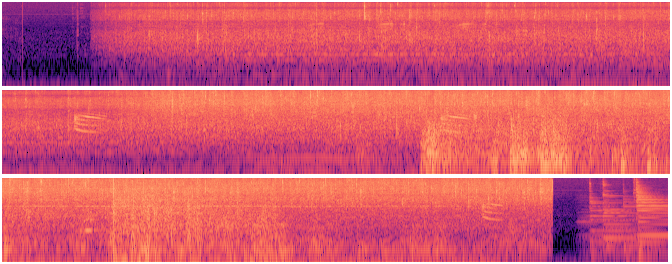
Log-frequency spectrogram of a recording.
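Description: Thunderstorm sound effect: steady heavy rain that builds, with two loud rolls of thunder about eleven and fourteen seconds in, cutting off suddenly near the end.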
